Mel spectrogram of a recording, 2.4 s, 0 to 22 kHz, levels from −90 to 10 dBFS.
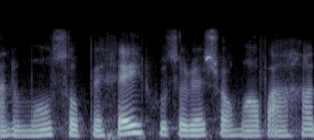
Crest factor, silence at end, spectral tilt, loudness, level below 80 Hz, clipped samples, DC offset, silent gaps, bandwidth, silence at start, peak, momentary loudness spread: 18 dB; 0 s; -7.5 dB/octave; -23 LUFS; -56 dBFS; under 0.1%; under 0.1%; none; 9.4 kHz; 0 s; -4 dBFS; 7 LU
